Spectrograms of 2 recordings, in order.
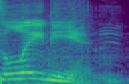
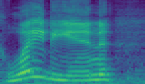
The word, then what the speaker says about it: Ledian: First up is Ladyin. I say it like that because there are countless words in English that end in IAN that are said like Ladyin. Humanitarian, pedestrian, median, the name Ian.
